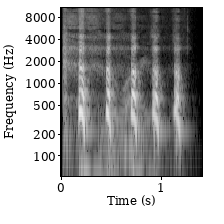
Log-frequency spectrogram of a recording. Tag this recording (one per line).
labs
story
female
jolly
laughter
laugh
book
voice
author
novel
joy
humor
girl
guffaw
josephson
close
voiceover
happiness
giggle
woman
funny
c720
empirical
mic
humour
microphone
over
mirth
npng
